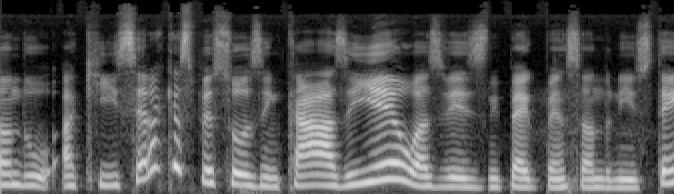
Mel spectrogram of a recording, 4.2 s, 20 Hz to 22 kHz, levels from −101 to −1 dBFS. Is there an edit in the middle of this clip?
yes; 1 cut; at 3.1 s

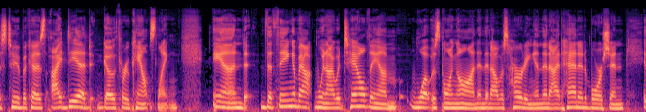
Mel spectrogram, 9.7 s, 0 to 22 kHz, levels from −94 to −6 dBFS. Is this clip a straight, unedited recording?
no; 1 cut; at 4.7 s

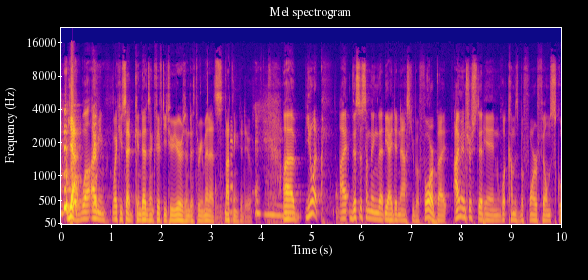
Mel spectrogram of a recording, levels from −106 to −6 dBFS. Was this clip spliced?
yes; 5 cuts; at 3.4 s, 5.7 s, 6.5 s, 7.8 s, 8.4 s

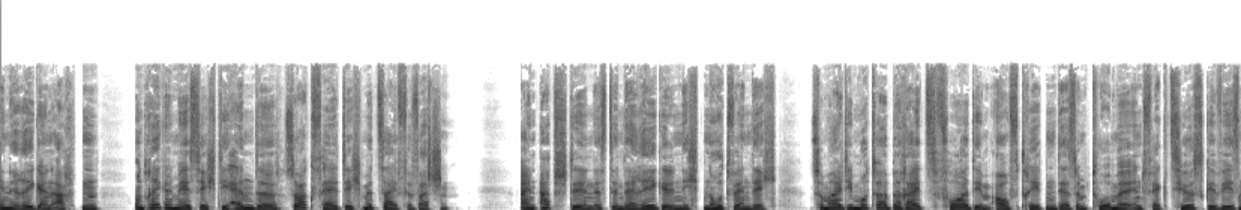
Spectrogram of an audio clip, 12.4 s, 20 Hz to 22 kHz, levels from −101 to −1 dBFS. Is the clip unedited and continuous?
yes; 0 cuts

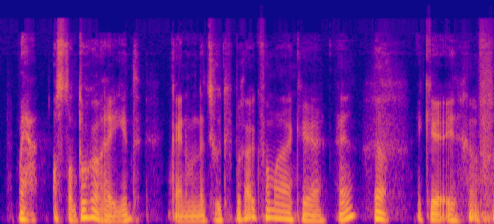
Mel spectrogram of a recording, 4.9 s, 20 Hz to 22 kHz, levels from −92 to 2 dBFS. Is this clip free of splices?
yes; 0 cuts

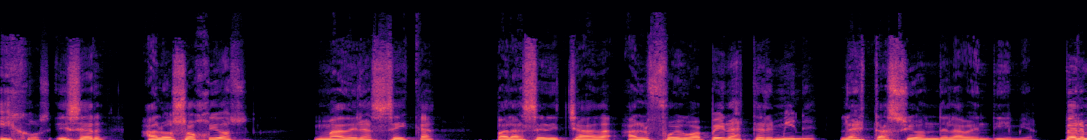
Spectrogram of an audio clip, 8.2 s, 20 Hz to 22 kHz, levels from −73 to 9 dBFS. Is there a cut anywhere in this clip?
yes; 3 cuts; at 0.9 s, 1.6 s, 6.2 s

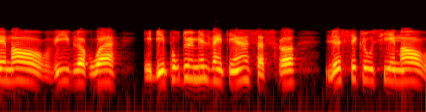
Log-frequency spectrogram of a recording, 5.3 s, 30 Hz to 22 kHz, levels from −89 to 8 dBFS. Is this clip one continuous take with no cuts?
yes; 0 cuts

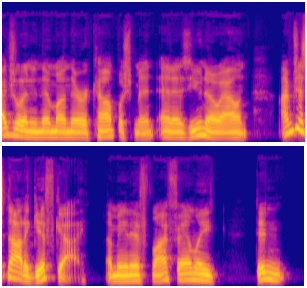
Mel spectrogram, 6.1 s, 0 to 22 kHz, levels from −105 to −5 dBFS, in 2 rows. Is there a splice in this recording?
no; 0 cuts

